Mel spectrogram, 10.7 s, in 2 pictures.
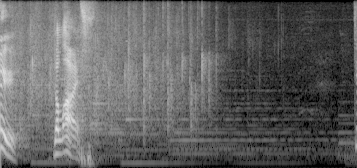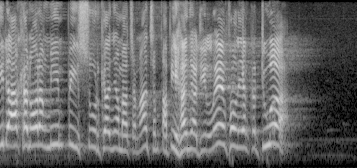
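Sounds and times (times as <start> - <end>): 
speech: 0.0 - 1.5, 5.3 - 9.8
audience applause: 0.0 - 3.5.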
